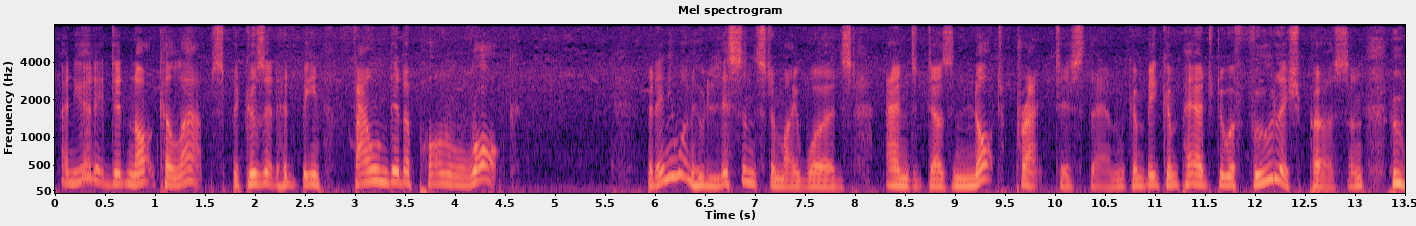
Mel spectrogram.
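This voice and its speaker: A man reads scripture aloud in a measured, deliberate way, using pauses and emphasis for dramatic effect. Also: fairly high pitch, very animated, darkish tone. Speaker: reader of scripture.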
